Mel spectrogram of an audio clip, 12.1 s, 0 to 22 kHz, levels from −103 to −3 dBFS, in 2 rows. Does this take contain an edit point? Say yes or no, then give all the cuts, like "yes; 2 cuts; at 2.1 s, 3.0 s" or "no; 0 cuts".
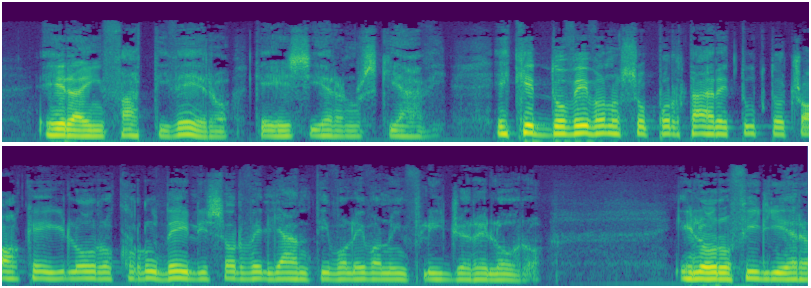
yes; 1 cut; at 1.8 s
